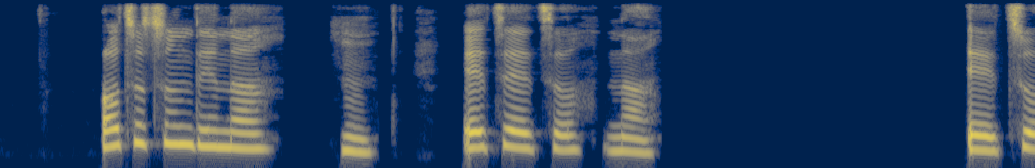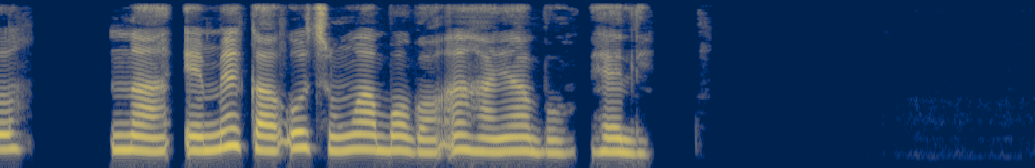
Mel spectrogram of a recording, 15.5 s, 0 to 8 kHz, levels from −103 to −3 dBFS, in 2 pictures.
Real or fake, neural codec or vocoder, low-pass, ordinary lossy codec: real; none; 7.2 kHz; none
